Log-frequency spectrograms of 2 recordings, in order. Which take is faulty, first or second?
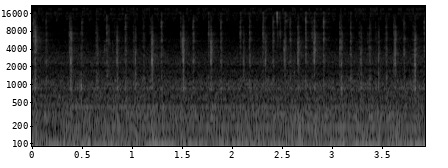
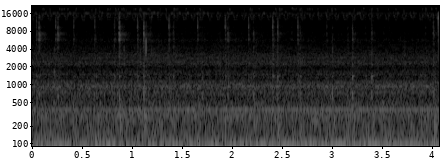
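first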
